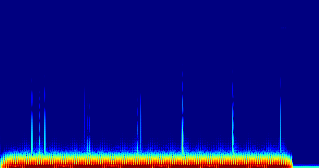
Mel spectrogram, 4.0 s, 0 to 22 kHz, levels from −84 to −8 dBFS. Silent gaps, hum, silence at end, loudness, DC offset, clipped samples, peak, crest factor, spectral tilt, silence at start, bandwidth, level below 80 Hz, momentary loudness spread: none; none; 0.35 s; -13 LUFS; under 0.1%; 0.5%; 0 dBFS; 6 dB; -16 dB/octave; 0 s; 0.3 kHz; -8 dBFS; 2 LU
